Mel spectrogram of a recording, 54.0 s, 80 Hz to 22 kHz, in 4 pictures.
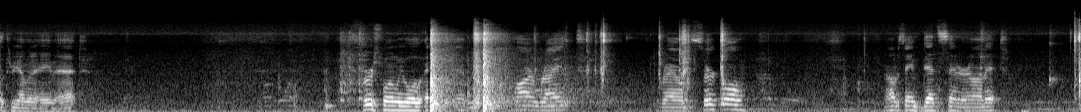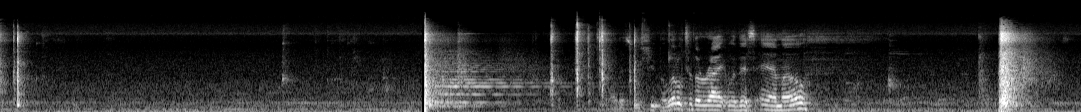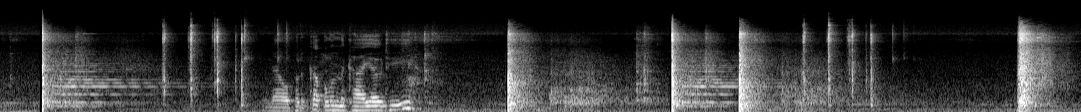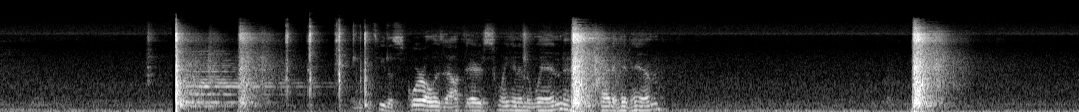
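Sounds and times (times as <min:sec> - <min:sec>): rifle shot: 0:05.3 - 0:07.5, 0:18.8 - 0:21.2, 0:26.0 - 0:26.7, 0:27.5 - 0:29.9, 0:33.3 - 0:37.8, 0:39.7 - 0:40.5, 0:42.7 - 0:44.9, 0:47.6 - 0:48.4, 0:51.9 - 0:52.8
light clicks: 0:44.1 - 0:45.2.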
